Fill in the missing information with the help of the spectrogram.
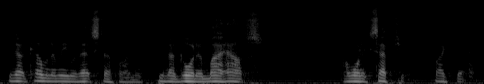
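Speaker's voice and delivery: very soft, low, solemn voice; quiet refusal. Acted. Father turns away filthy child, acted hushed firmness. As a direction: refuse gently but firmly, almost under your breath. God refuses the unclean sinner.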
